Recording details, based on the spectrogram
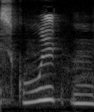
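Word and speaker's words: school: स्कूल friends यहां पे स्कूल की स्पेलिंग जो पूरी एस सी H double O एल स्कूल है इसमें हम अमूमन यह करते हैं कि एच लिखते हैं पर वो पढ़ा नहीं जाता तो एच जो होगा हमारा साइलेंट लेटर्स में आएगा प्लीज गिव मी दिस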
